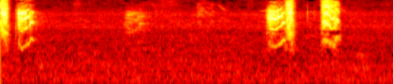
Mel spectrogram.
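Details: Female Double-collared Seedeater calls used to get males singing: sharp high chips in pairs, separated by a longer quiet gap, some with short falling slurs.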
